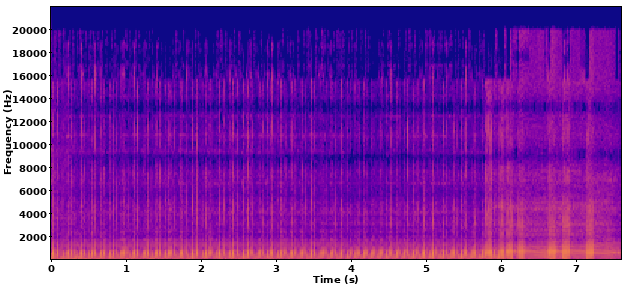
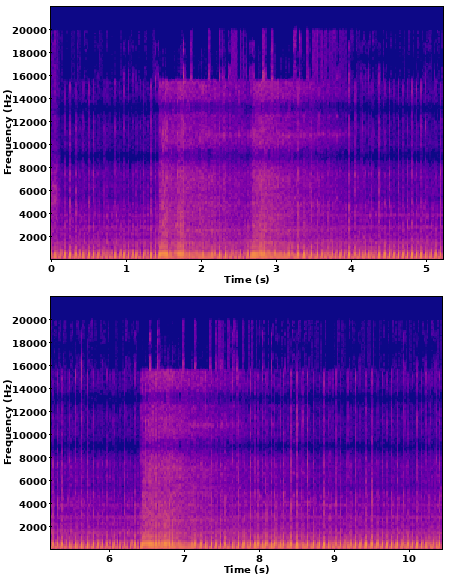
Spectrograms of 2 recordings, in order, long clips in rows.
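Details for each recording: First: Homelite Super XL 130 vintage chainsaw during carburetor tuning: rapid popcorn-like idle with a few throttle blips, low-speed mixture nearly set; idle checked while tilting the saw on its side for air leaks. Normal idle. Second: Rebuilt vintage Homelite Super XL 130 chainsaw, first start, setting the low-speed mixture at idle: idle sags and nearly stalls as it is leaned out, before being richened to find maximum idle RPM.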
